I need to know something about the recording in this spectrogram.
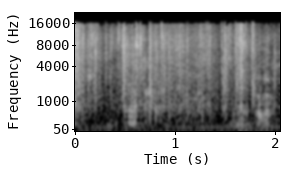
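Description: Clear plastic bag around a plush toy crinkling as it is handled, a rapid run of sharp crackles.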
